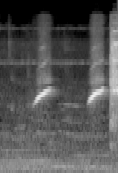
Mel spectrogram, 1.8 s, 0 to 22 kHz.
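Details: Grey francolin (teetar): two clean upslurred whistles about 0.8 seconds apart, the second followed at once by the start of a loud harsh note, with nothing else heard.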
